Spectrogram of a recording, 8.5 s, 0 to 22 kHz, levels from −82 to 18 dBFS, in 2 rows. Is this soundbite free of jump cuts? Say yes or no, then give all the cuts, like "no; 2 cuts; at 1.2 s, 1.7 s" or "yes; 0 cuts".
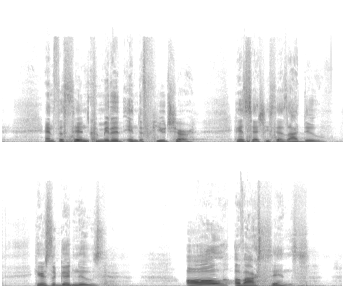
no; 2 cuts; at 1.1 s, 3.0 s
